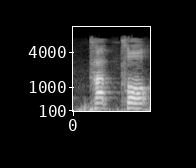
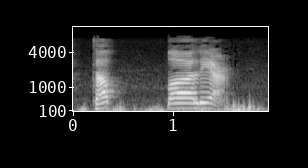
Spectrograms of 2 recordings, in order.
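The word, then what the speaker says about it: تطلع: Ta itu hamas, to itu jahr. Tattali'. Tattali'. Nah, itu kalau kita waqaf ya. Tattali'. Jadi ada ta hamas, to-nya jahr. Tattali' gitu.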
